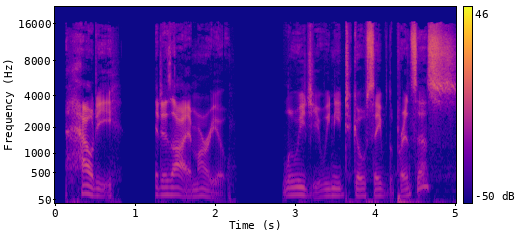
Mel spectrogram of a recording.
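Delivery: very deep, very quiet, slow, drawn-out put-on hero voice. Imitating how the actor will voice Mario in the movie: imitating Chris Pratt as Mario. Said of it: "Chris Pratt voice".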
